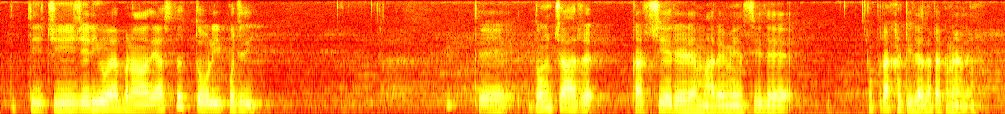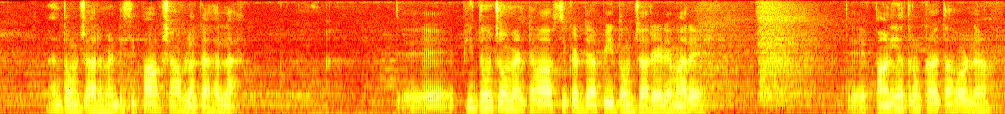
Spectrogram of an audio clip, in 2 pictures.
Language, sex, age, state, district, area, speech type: Dogri, male, 18-30, Jammu and Kashmir, Reasi, rural, spontaneous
